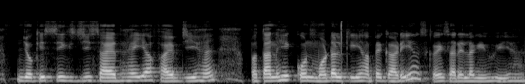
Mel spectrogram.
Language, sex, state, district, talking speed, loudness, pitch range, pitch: Hindi, male, Bihar, Saharsa, 275 wpm, -20 LUFS, 155-175 Hz, 165 Hz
